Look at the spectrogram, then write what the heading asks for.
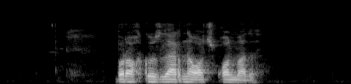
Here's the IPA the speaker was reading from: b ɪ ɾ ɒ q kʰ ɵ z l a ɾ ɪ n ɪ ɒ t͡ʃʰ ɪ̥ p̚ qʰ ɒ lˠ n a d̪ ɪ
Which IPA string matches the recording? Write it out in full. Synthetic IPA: b ɪ ɾ ɒ q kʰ ɵ z l a ɾ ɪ n ɪ ɒ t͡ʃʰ ɪ̥ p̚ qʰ ɒ lˠ m a d̪ ɪ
